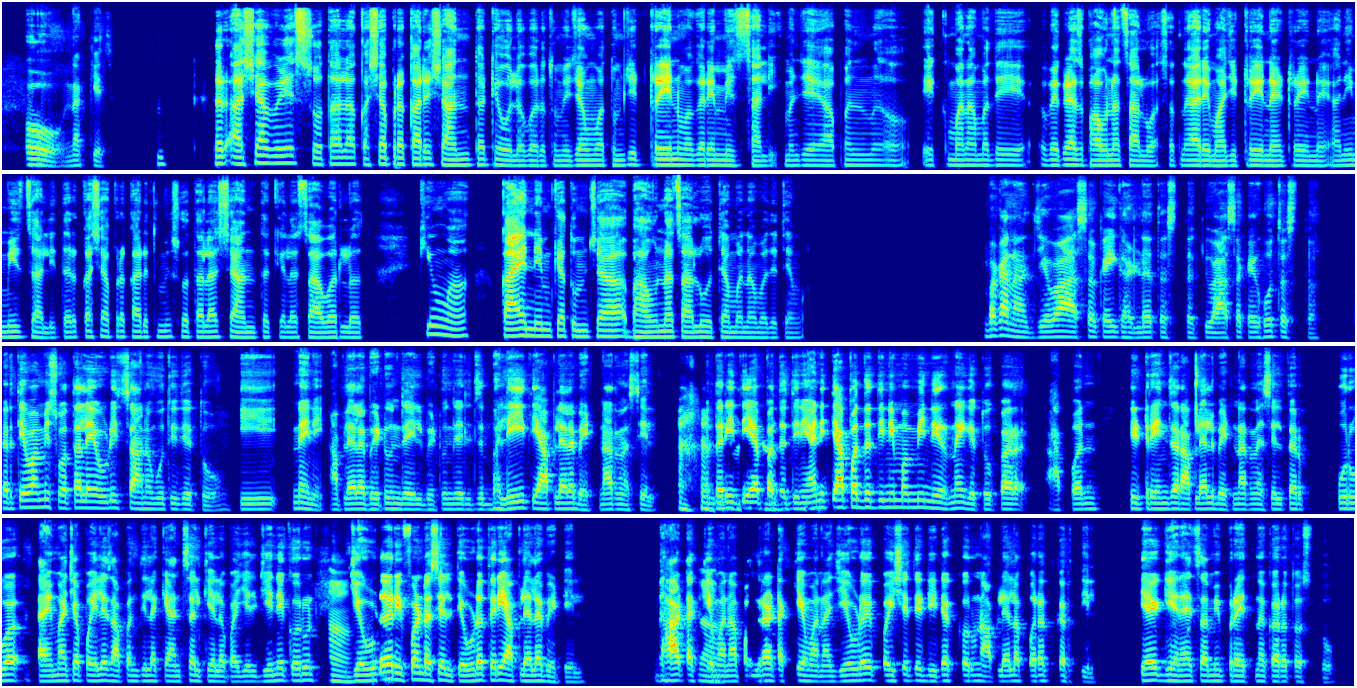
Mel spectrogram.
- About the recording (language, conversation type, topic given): Marathi, podcast, तुम्ही कधी फ्लाइट किंवा ट्रेन चुकवली आहे का, आणि तो अनुभव सांगू शकाल का?
- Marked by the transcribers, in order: other background noise; unintelligible speech; tapping; chuckle; in English: "रिफंड"; in English: "डिडक्ट"; unintelligible speech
